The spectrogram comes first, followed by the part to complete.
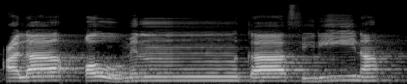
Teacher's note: لام میں کھڑا زبر ہے، ایک الف کی مقدار کھینچ کے پڑھیں گے، الف مدہ کے برابر ہے۔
